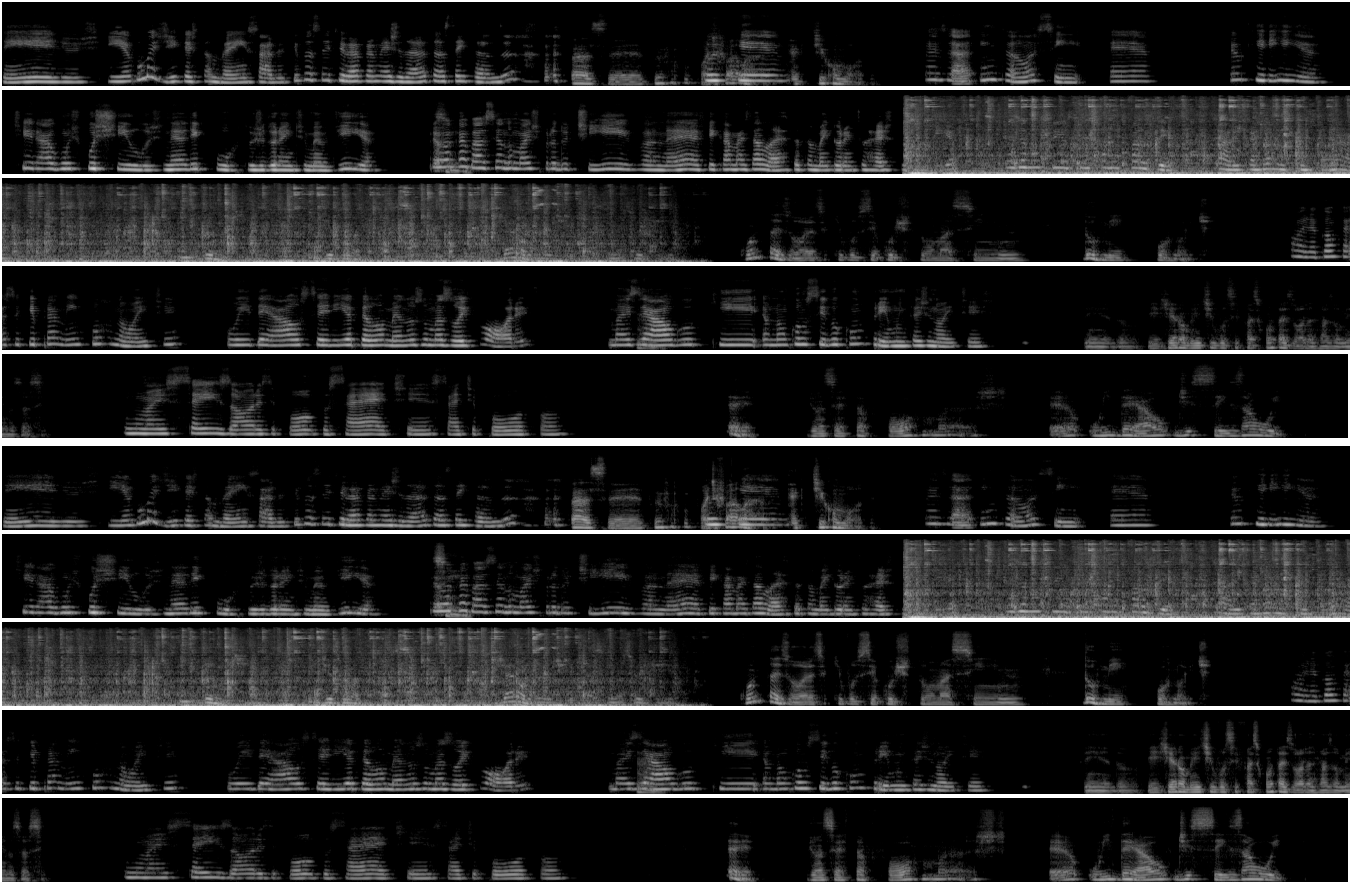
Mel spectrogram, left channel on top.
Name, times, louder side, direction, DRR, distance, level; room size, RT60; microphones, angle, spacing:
voice 1, 0.0-5.6 7.0-7.9 9.2-10.8 11.1-11.5 12.3-13.2 13.7-17.2 17.8-23.0 23.5-25.2 25.6-27.1 39.8-42.2 42.7-45.7 46.5-50.3 55.1-58.5 58.8-59.5, left 3 dB, 55° left, 0.6 m, -32 dB
voice 2, 5.7-7.6 7.9-8.6 17.8-18.1 28.7-29.6 30.0-31.0 31.9-33.7 34.3-37.2 37.8-38.2 38.5-39.0 46.8-47.0 51.3-54.4 61.2-61.4 62.0-63.9 64.4-67.0, right 3 dB, 35° right, 0.3 m, -37 dB
sound 1, 22.5-34.0, equal, 5° right, 0.7 m, -26 dB
2.8 x 2.1 x 2.6 m
head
